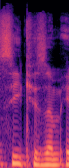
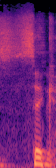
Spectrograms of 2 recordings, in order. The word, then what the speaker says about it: Sikhism: um, so anyway, so it's not Sikhism; it is Sikhism. Sikhism. Yeah, mm-hmm. um, even though you spell it and it may sound like it's C S I, Sikhism, mm-hmm.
